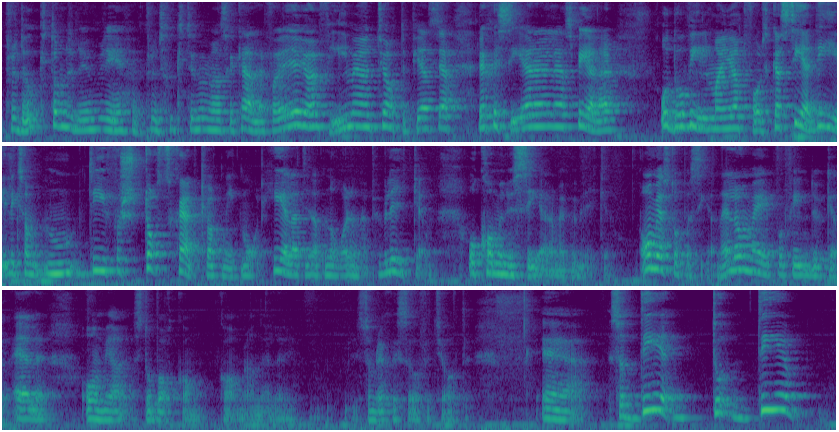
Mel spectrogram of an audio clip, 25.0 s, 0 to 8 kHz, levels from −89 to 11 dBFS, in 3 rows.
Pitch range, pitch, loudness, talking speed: 155-230 Hz, 180 Hz, -32 LUFS, 190 wpm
